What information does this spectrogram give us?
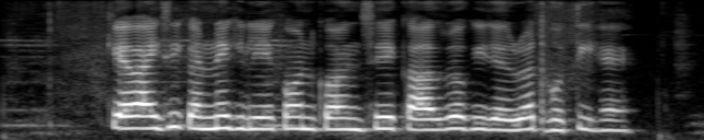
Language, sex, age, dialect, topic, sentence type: Hindi, male, 18-24, Kanauji Braj Bhasha, banking, question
